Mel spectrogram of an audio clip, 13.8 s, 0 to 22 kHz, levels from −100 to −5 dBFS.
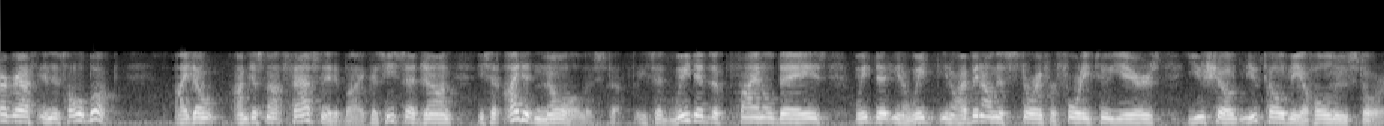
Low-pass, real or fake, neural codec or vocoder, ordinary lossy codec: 7.2 kHz; real; none; AAC, 16 kbps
